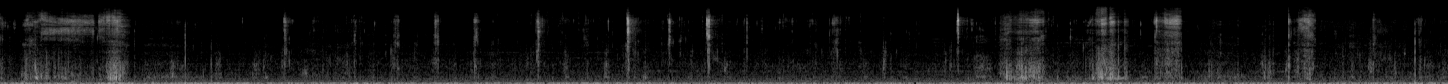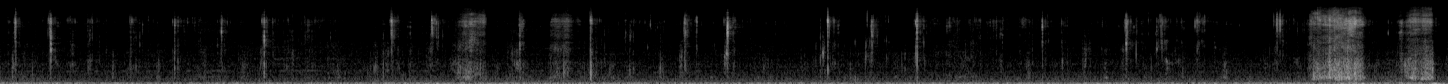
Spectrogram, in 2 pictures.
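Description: A person eating: biting and chewing, with many sharp mouth clicks and louder bites about a second in, around ten to twelve seconds, and near the end.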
